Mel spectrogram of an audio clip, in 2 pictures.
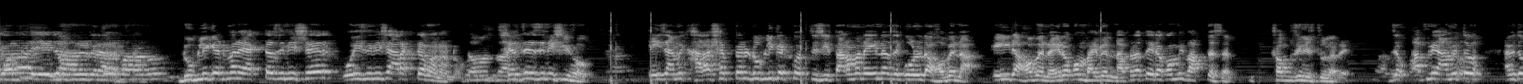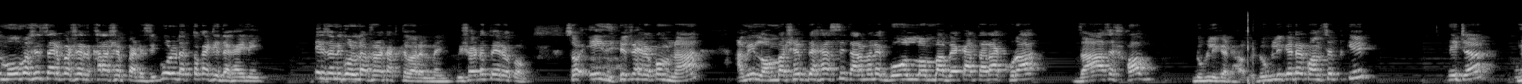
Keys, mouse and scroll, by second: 6.5 double click.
